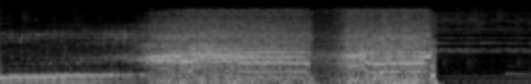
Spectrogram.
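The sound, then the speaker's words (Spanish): The Sisimite, a beast-man creature of Honduran legend, lets out two loud, harsh howling screams in quick succession, raw, with a low rumble beforehand and a brief gap between the cries. “Camina en dos patas pero corre en cuatro. Da largas zancadas aúlla y grita.”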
